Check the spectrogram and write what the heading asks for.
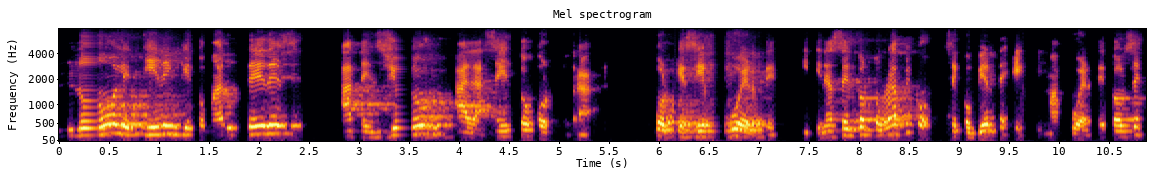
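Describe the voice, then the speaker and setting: A male teacher talks his students through a lesson at an unhurried, careful pace, his voice sitting a little high for a man. The sound is dull and lo-fi, and the room rings with a long, echoing reverb. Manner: slow, deliberate explaining, addressing students. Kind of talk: recorded classroom lesson.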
